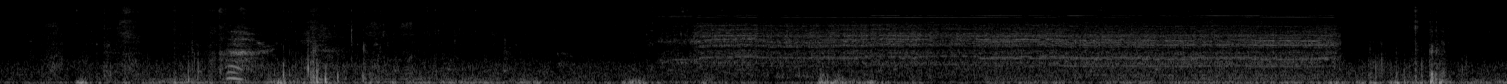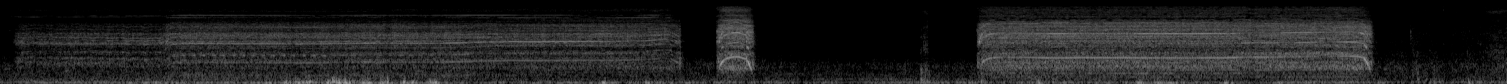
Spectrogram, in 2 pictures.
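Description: Cordless drill boring a tap hole into a hickory trunk, its motor whining in separate runs. It runs for several seconds twice with a short pause between, gives a brief blip of the trigger that spins up and straight back down, then makes a final, loudest steady run near the end.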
